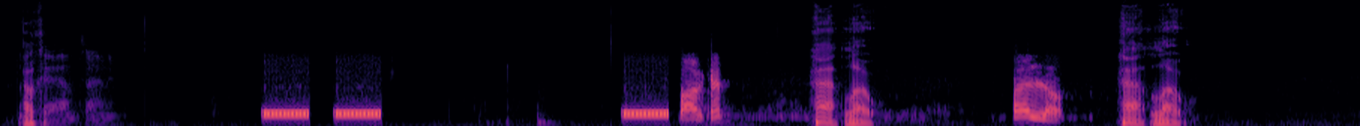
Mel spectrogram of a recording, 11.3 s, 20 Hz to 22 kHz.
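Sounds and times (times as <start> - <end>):
speech: 0.2 - 0.6, 5.7 - 6.2, 6.8 - 7.4, 8.4 - 10.0
telephone ringback tone on an outgoing call to order food: 2.2 - 3.2, 5.2 - 5.6.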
